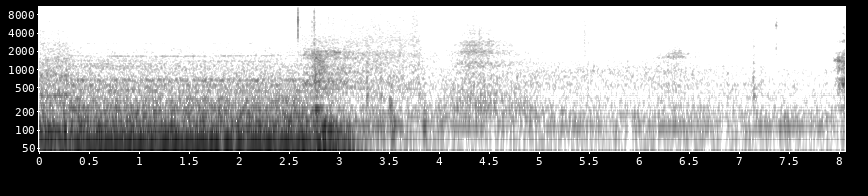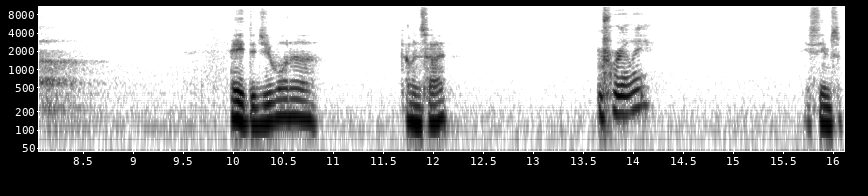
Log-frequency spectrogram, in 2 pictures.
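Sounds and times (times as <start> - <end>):
car engine rumbling as the car pulls up and stops: 0.0 - 8.0
shuffling sounds: 2.9 - 5.0, 9.6 - 10.0
faint clicks: 5.4 - 5.6, 7.1 - 7.5
speech: 10.0 - 10.9, 11.7 - 12.2, 13.6 - 14.2, 15.7 - 16.1.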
